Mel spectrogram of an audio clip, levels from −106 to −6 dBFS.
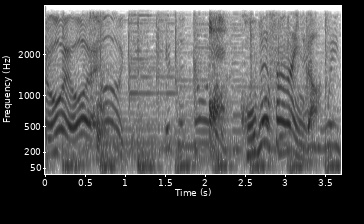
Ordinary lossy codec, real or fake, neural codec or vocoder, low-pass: none; real; none; 3.6 kHz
